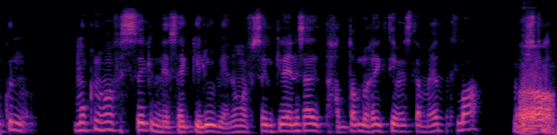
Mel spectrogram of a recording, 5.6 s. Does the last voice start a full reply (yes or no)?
no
